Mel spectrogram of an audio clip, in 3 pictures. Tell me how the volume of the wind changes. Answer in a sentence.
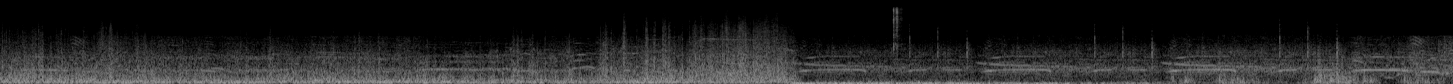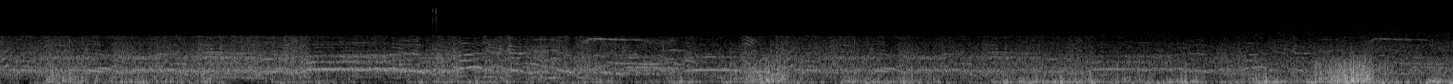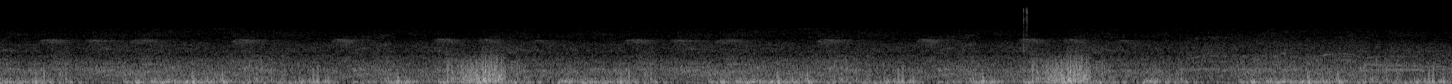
The volume of the wind goes down, then up.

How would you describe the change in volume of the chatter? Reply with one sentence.
The loudness of the chatter goes up, then down.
